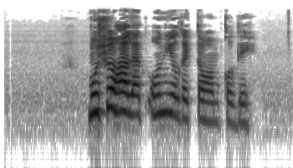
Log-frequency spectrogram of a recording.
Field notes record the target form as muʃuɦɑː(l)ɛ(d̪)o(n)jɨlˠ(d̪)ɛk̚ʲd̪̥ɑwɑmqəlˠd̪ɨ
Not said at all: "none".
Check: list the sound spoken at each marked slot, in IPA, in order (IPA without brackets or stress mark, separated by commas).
l, t̪, n, d̪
